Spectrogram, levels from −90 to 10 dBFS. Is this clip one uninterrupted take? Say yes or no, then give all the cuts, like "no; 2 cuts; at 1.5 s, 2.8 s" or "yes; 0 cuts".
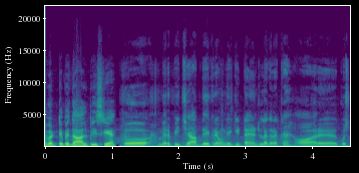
no; 1 cut; at 1.1 s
